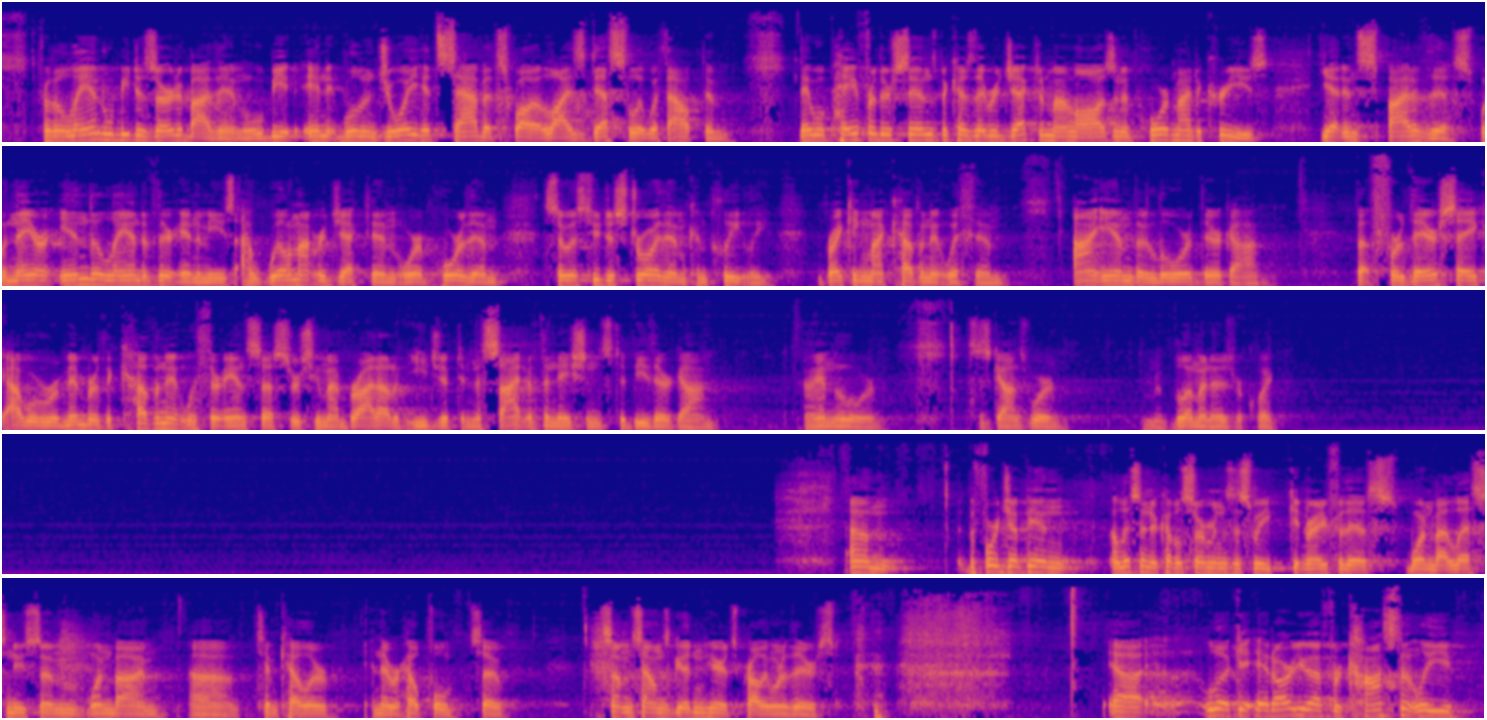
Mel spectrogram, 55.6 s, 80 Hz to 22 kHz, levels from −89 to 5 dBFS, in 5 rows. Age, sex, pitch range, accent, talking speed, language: 40-59, male, 100-135 Hz, American, 180 wpm, English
